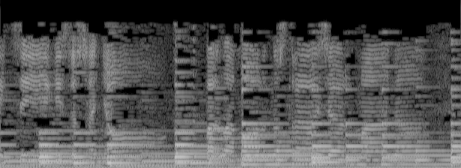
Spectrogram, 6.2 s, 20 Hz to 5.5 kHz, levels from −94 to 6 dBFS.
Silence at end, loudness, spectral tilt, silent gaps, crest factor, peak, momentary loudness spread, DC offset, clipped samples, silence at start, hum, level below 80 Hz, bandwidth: 0 s; -23 LUFS; -8.5 dB/octave; none; 16 dB; -6 dBFS; 6 LU; 2%; under 0.1%; 0 s; none; -40 dBFS; 5 kHz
